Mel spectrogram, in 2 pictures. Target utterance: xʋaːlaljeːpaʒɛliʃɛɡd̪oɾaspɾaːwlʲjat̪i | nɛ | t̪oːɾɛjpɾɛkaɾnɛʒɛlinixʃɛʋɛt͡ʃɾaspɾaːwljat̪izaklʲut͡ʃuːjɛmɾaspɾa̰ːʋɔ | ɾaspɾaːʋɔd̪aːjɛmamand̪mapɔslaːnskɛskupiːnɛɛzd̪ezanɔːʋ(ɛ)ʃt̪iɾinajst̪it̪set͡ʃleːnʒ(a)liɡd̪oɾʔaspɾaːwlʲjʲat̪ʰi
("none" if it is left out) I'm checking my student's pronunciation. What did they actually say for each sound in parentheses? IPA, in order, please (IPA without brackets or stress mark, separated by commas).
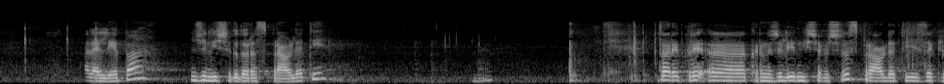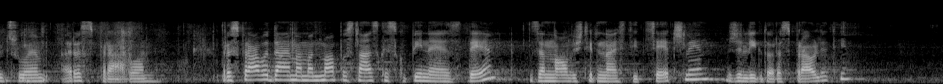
i, ɛ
